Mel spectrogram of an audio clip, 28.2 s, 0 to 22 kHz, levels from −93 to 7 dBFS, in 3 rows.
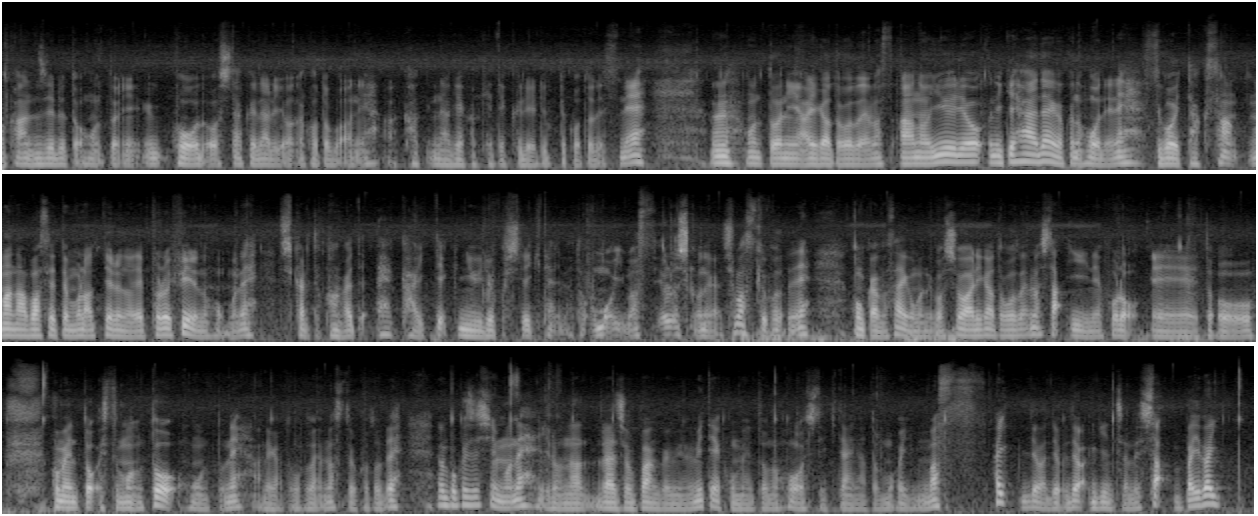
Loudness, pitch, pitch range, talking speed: -28 LUFS, 100 Hz, 90-115 Hz, 530 characters per minute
